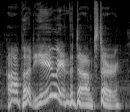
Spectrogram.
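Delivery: very high, squeaky, mean dummy voice. Reading aloud a scene where Lindy makes Slappy speak: Slappy voice. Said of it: "Very different Slappy voices".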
